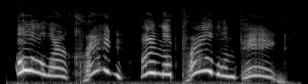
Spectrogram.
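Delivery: very high-pitched, loud puppet-style voice. In a sketch, a doctor's only option turns out to be a hand puppet: Problem Pig puppet voice. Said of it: "You're blaming the puppet? ... But he is a puppet".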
